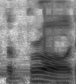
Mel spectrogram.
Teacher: Esta es la O larga, abroad. Es como una O pero alargando el sonido.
